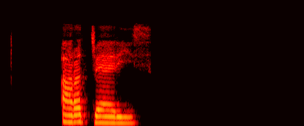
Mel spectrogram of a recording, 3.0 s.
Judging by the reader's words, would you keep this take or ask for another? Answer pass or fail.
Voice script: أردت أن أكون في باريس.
fail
